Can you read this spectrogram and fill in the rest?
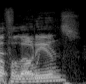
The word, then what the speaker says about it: Buffalonians: If Buffalo, Buffalans, how are you pronounce it? – Buffalonians.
